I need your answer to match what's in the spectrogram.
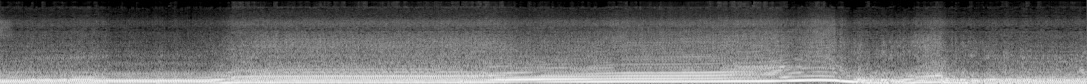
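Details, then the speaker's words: Honda CBF1000 after a week unused, cutting-out problem being chased (rusty voltmeter unplugged): starts with fuel pump priming, engine picks up cleanly from idle and drops back without stumbling when revved; stator appears to be working, normal revving. "now that to me should be hunky dory as it is so stator appears to be working like give him a little bit of beans"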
